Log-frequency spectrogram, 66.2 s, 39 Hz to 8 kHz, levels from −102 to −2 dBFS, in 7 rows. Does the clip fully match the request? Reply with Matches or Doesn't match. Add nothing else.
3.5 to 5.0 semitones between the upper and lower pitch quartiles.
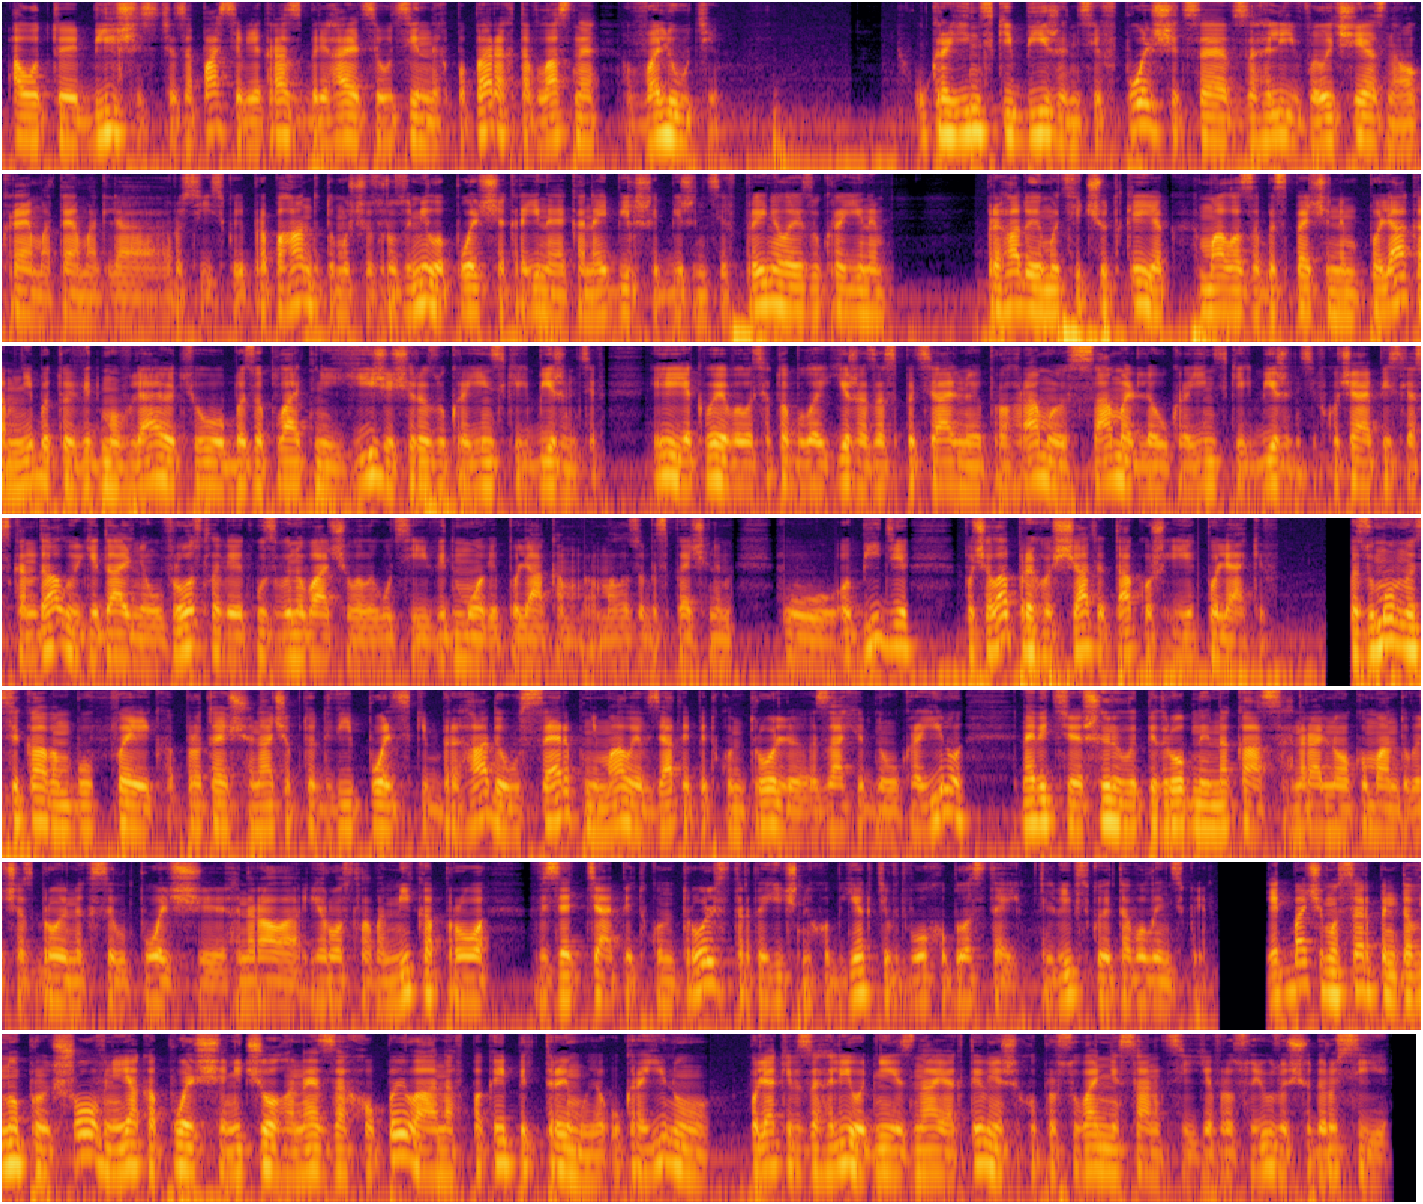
Matches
